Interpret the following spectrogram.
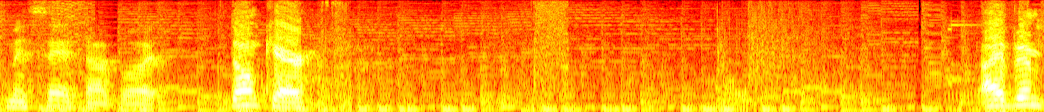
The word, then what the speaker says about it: Meseta: Pretty sure it's pronounced meseta, but Don't care. I've been pronouncing it Masita since 1996.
